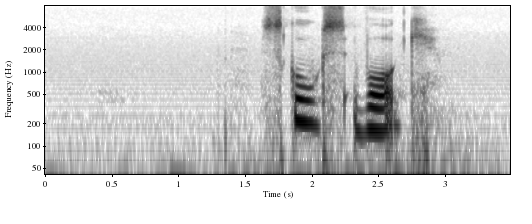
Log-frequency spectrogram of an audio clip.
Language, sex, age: Norwegian, female, 24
